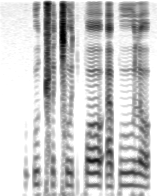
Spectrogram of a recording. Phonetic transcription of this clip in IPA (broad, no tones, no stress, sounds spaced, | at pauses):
ʔ u ǁ ʏ ǀ uː t p ɔː ʔ a p uː l ɔ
